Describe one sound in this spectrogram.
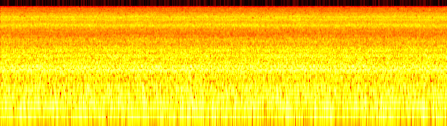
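An armoured vehicle's engine rumbles steadily as it drives along a dirt track.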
